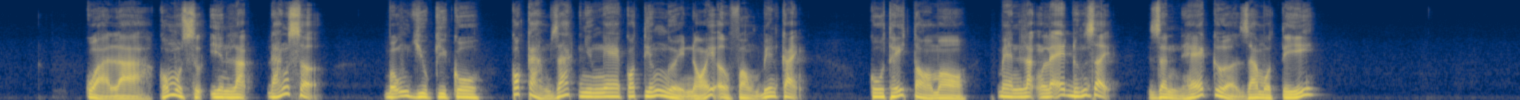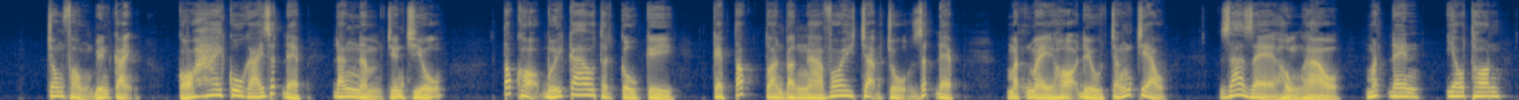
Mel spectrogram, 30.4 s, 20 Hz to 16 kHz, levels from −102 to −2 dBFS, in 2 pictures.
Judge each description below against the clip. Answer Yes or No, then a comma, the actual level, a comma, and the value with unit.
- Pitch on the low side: Yes, low, 125 Hz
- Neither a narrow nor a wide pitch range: No, wide, 6.2 semitones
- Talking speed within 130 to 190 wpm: Yes, slow, 165 wpm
